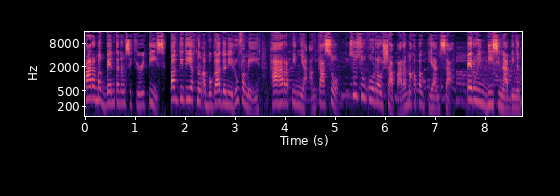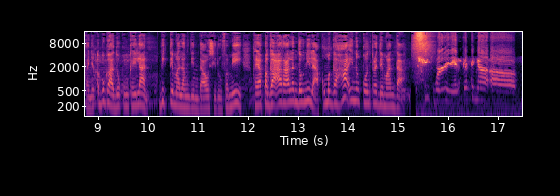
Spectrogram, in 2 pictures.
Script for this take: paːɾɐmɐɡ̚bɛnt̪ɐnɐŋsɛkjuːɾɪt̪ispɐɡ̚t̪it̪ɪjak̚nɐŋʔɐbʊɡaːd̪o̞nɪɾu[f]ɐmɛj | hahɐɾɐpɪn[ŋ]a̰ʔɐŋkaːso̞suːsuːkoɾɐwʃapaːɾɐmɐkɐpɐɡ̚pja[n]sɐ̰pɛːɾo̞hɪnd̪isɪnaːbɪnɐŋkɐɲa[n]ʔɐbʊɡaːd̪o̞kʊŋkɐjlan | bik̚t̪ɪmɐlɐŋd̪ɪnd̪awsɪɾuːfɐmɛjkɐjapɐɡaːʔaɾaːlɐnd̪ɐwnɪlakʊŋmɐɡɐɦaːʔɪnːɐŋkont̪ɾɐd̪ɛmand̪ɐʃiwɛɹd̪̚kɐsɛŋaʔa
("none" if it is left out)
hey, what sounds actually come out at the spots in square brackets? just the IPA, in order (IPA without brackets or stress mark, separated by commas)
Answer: f, ɲ, n, ŋ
